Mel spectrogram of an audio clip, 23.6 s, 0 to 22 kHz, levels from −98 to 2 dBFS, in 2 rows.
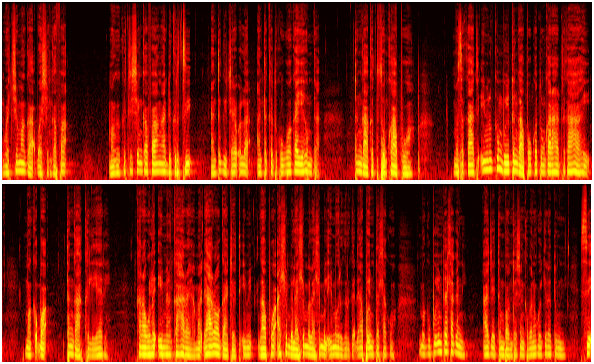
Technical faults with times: none

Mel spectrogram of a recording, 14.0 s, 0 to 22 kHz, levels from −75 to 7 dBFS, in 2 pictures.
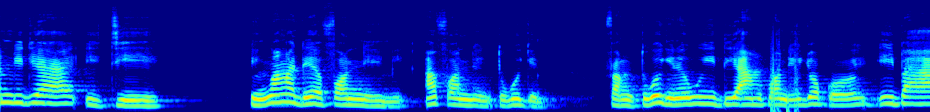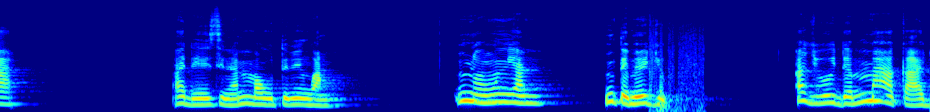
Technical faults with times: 5.78-5.98 loose connector crackle
11.84-12.25 loose connector crackle

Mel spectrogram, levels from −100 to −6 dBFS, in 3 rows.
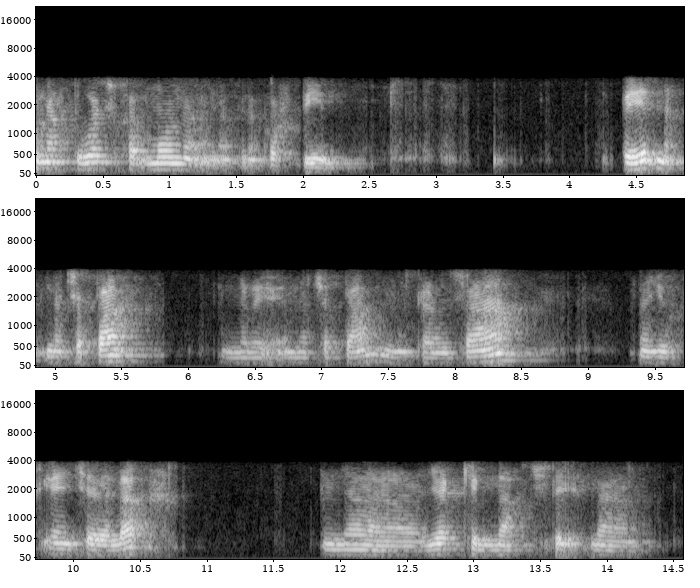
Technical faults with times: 0.00-14.58 AMR narrowband mobile codec

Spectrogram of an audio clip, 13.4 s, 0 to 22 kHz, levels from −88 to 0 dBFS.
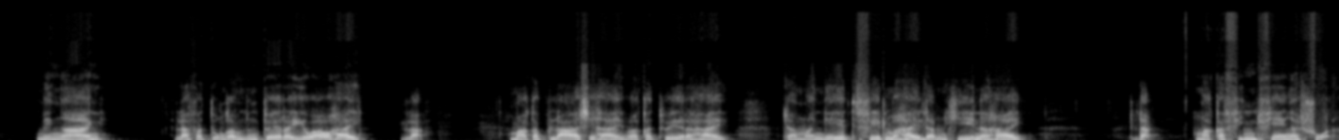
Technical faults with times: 5.12-10.33 call bitrate drop

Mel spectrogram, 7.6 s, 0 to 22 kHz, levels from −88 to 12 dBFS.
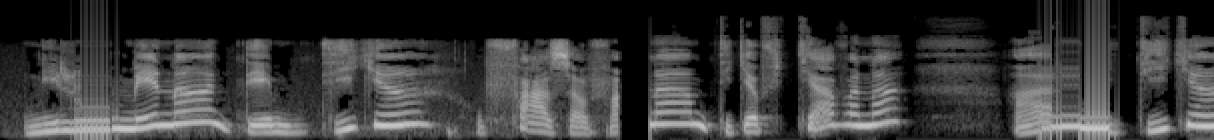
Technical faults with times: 0.00-4.06 input switched to a poorer device
0.45-0.75 robotic sound from repeated short buffers
6.49-6.99 robotic sound from repeated short buffers

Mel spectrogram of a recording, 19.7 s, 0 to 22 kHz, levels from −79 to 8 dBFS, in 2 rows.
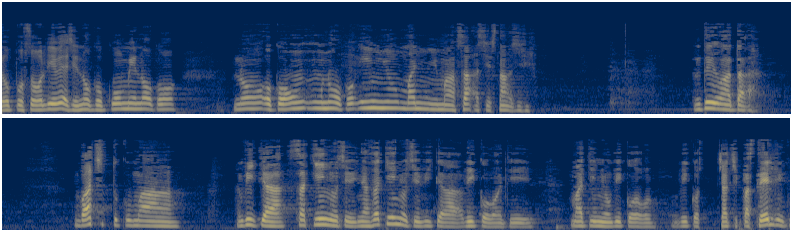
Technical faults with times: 0.00-19.72 AAC compression

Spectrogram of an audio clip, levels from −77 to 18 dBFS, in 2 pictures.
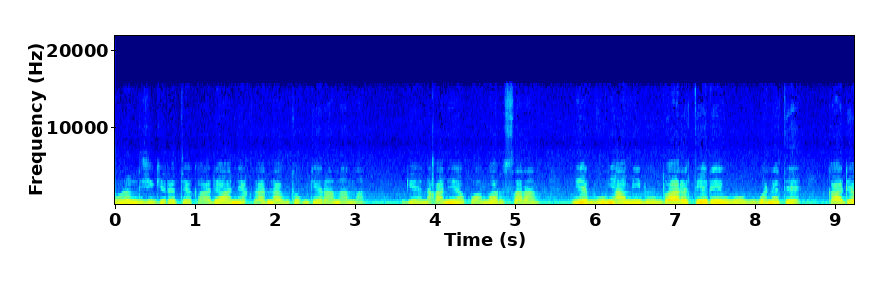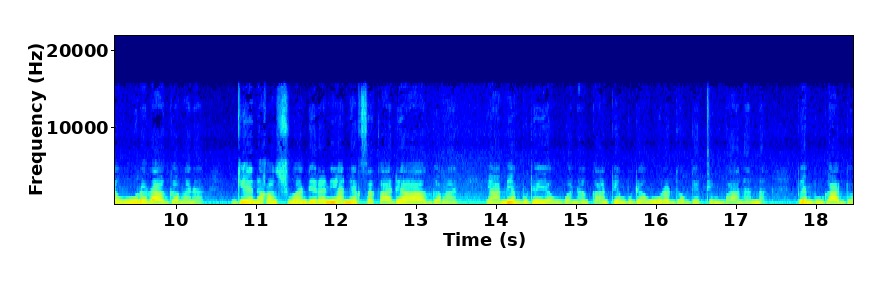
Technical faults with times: none

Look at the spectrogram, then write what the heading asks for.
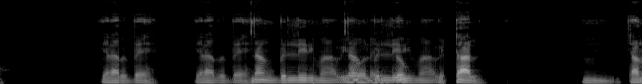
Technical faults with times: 1.19 audio missing between chunks
1.95-4.44 doubled audio track
3.14 audio missing between chunks
5.09 audio missing between chunks

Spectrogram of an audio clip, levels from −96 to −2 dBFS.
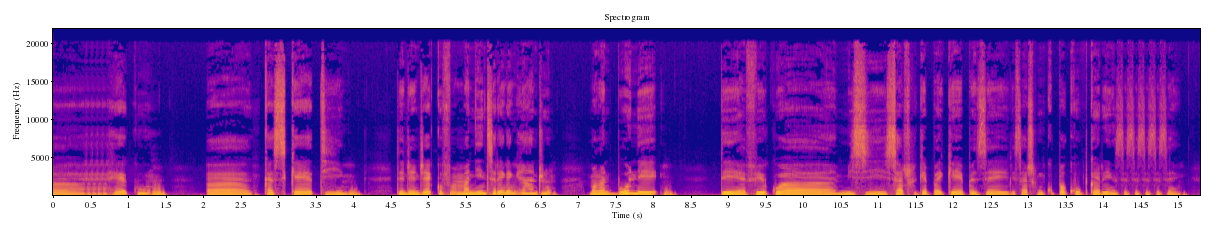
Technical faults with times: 0.45-0.73 repeated frames
6.04-6.13 repeated frames
14.29-14.87 repeated frames

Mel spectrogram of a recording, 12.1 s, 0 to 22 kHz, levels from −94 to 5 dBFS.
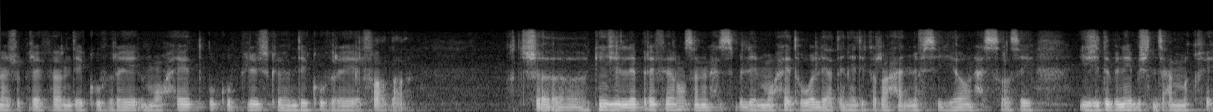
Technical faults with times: none

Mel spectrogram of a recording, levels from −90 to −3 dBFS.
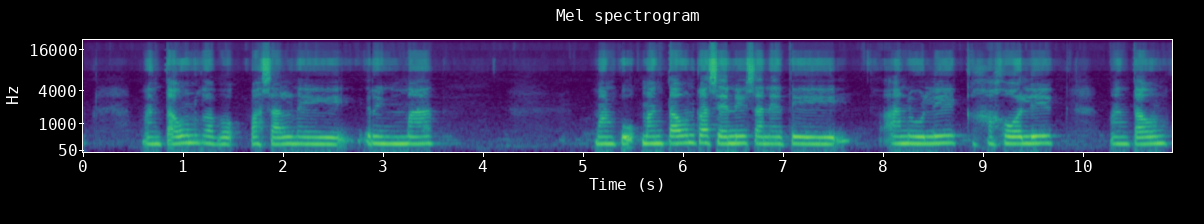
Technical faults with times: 0.00-10.90 Opus compression

